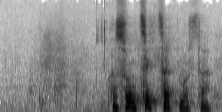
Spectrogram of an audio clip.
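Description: An older man speaks with animation into a microphone.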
